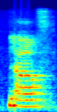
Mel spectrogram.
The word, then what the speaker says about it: laugh: Sometimes GH is pronounced like an F। अक्सर औकात GH जो है वो मिलके F साउंड भी बना देते हैं, जैसे laugh, tough, rough।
